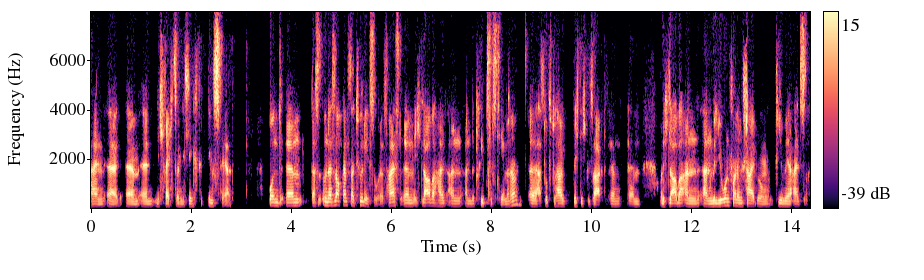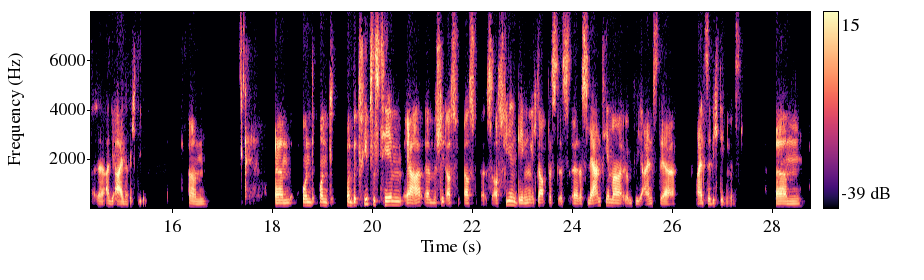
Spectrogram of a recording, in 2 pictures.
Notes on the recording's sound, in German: Im Gespräch auf Clubhouse.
